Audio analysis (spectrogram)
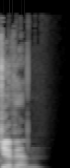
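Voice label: "given", American English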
